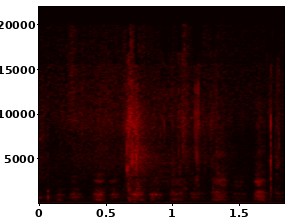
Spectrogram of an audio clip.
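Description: A pet dog pants softly and rapidly indoors, quick rhythmic breathy puffs close by, fairly quiet, with a low steady hum underneath and no talking.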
